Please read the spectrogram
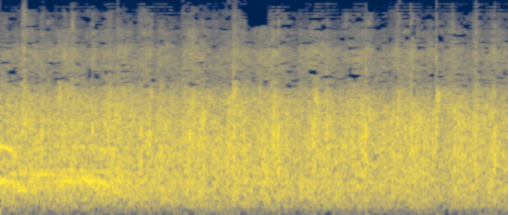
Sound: applause

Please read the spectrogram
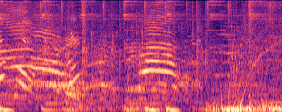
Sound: applause and cheering

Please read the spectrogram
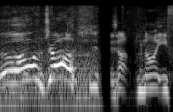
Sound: none

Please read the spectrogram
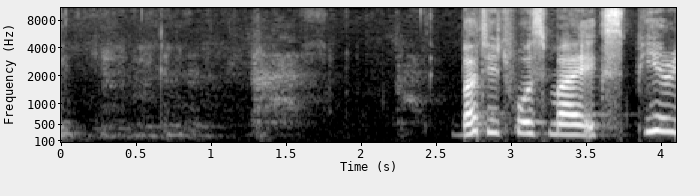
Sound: audience laughter

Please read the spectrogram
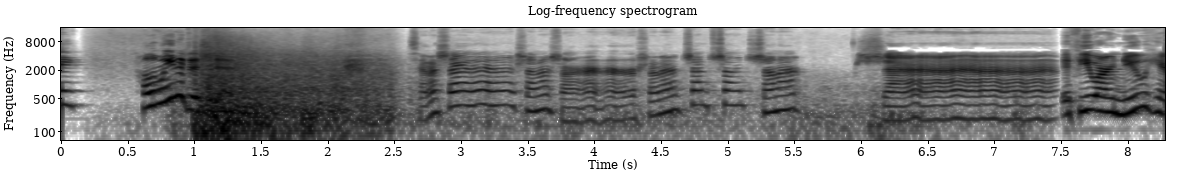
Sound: thunder crack and rainfall

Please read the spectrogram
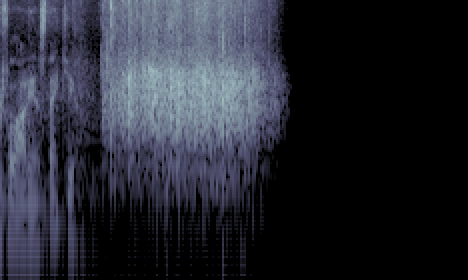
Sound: applause

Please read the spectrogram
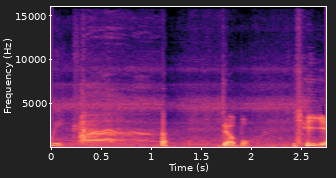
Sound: Bobby laughing

